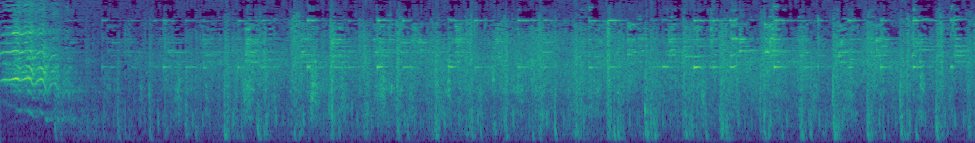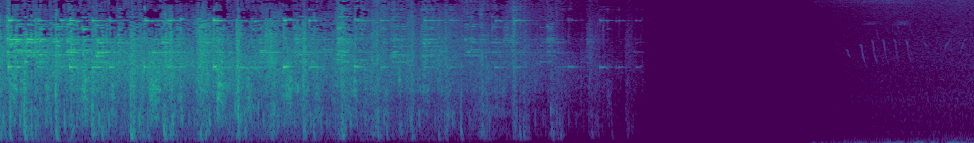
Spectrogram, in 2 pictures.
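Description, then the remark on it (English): A horse pulling a buckboard wagon loaded with supplies: its hooves clip-clop in a steady, brisk rhythm for about fifteen seconds, with a whinny mixed in, before the sound cuts off into silence. “And it's his horse.”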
